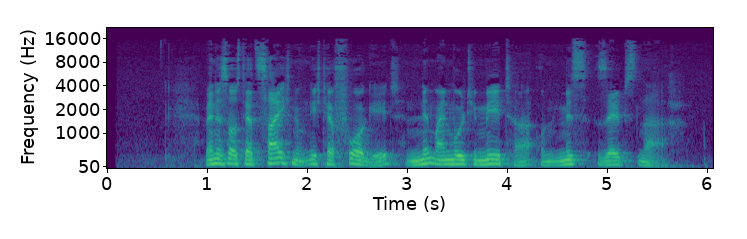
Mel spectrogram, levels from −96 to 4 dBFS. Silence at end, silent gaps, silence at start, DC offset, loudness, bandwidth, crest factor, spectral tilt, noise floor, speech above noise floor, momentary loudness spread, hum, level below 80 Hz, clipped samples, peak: 0.4 s; none; 1 s; under 0.1%; -30 LUFS; 16 kHz; 18 dB; -6 dB/octave; -64 dBFS; 35 dB; 9 LU; none; -60 dBFS; under 0.1%; -12 dBFS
